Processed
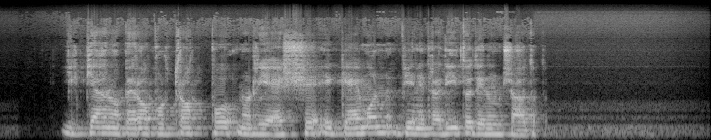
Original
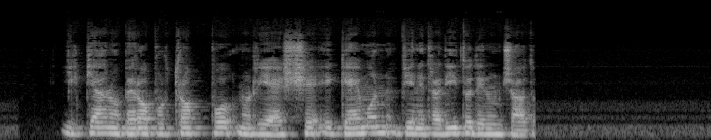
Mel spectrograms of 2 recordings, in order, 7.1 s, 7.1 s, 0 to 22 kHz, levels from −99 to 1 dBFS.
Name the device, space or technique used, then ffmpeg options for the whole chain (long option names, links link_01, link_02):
FM broadcast chain: -filter_complex "[0:a]asettb=1/sr,asplit=3[link_01][link_02][link_03];[link_01]atrim=end=3.114[link_04];[link_02]atrim=start=3.11:end=4.32,asetpts=PTS-STARTPTS,afade=type=in:duration=0.004:curve=qsin,afade=type=out:start_time=1.206:duration=0.004:curve=qsin,acrossover=split=2800[link_05][link_06];[link_06]acompressor=threshold=-58dB:ratio=4:attack=1:release=60[link_07];[link_05][link_07]amix=inputs=2:normalize=0[link_08];[link_03]atrim=start=4.316[link_09];[link_04][link_08]acrossfade=duration=0.004:curve1=hsin:curve2=qsin[link_10];[link_10][link_09]acrossfade=duration=0.004:curve1=qsin:curve2=hsin,highpass=77,dynaudnorm=framelen=190:gausssize=7:maxgain=14.5dB,acrossover=split=290|2000[link_11][link_12][link_13];[link_11]acompressor=threshold=-29dB:ratio=4[link_14];[link_12]acompressor=threshold=-18dB:ratio=4[link_15];[link_13]acompressor=threshold=-26dB:ratio=4[link_16];[link_14][link_15][link_16]amix=inputs=3:normalize=0,aemphasis=mode=production:type=75fm,alimiter=limit=-13dB:level=0:latency=1:release=27,asoftclip=type=hard:threshold=-15dB,lowpass=frequency=15000:width=0.5412,lowpass=frequency=15000:width=1.3066,aemphasis=mode=production:type=75fm,aecho=1:1:120:0.2"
